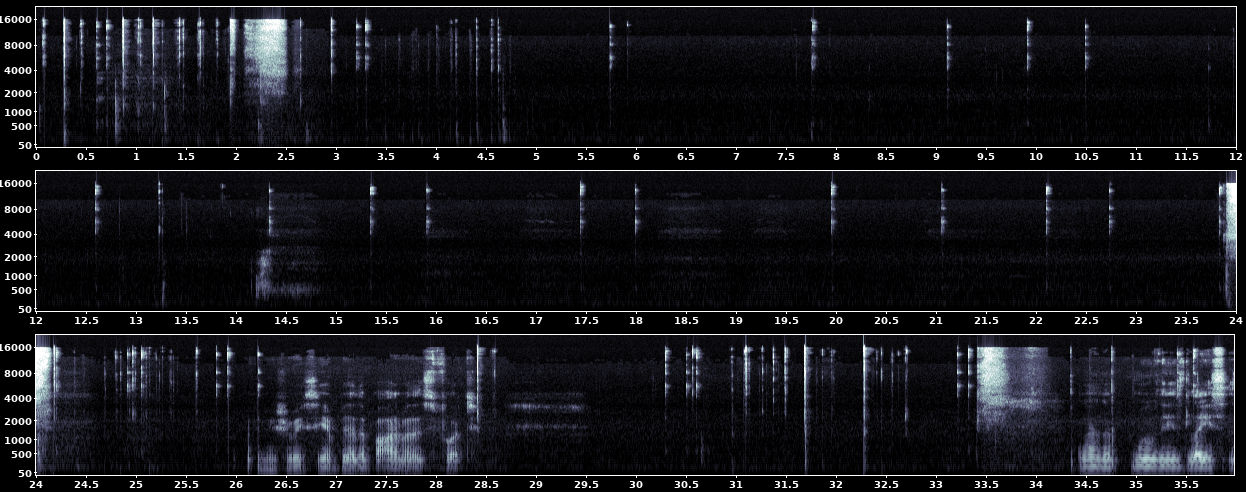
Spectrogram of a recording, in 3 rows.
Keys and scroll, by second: 1.3 1, 3.5 b, 7.8 b, 12.9 b, 24.4 2, 31.7 2, 34.4 b, 35.0 b.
